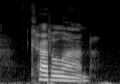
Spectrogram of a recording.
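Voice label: "Catalan", English us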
